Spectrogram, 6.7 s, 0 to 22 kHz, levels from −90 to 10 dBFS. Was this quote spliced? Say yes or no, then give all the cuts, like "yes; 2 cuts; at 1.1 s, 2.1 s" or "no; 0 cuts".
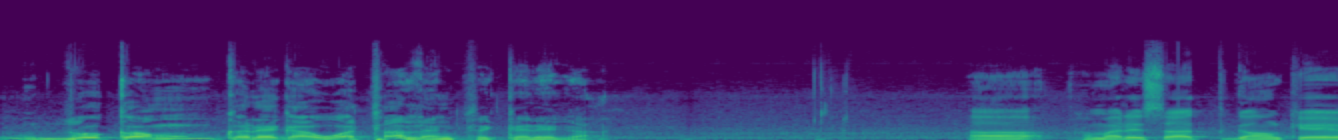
no; 0 cuts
